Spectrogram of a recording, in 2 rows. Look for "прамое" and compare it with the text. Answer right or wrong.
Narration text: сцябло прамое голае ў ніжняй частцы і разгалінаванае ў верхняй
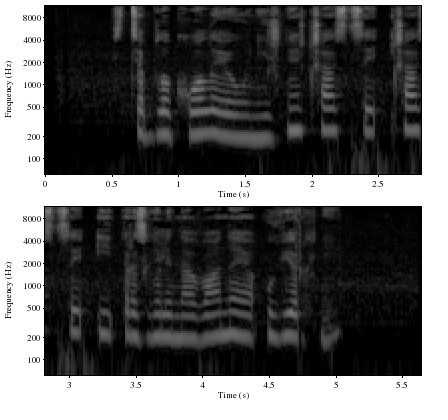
wrong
